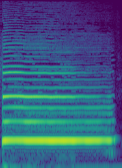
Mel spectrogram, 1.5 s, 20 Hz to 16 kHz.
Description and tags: Alto Sax 2 growl c4
The second sample in the series. The format is ready to use in sampletank but obviously can be imported to other samplers. This sax is slightly smoother and warmer than the previous one. The collection includes multiple articulations for a realistic performance.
